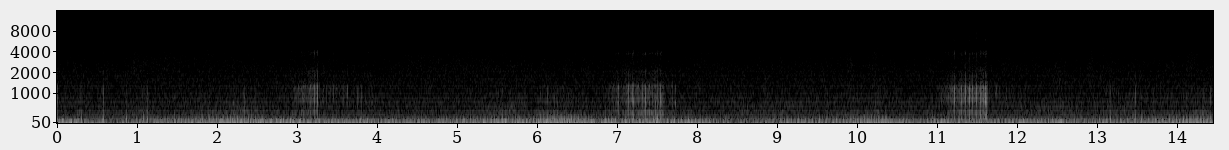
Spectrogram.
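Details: Deep continuous purring from a pet kitten, Yumak, as he is massaged and groomed, steady low rumble broken by louder brushing sweeps of fur roughly every four seconds.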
